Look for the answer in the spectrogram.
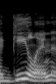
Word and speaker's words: Ghislaine: You filed a motion to intervene and a motion to unseal documents that were related to Virginia Roberts and the Ghislaine, or the Ghislaine is how you actually say her name, defamation suit.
